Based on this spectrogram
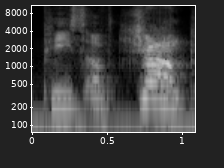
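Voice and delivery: slow, loud angry shout; frustrated yell at the car. Acted. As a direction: bellow it at the broken car. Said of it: "shouted the man".

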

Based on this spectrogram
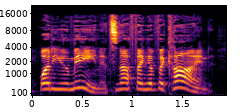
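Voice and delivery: high, indignant protest; indignant denial. A narrator's reading. Fedya's silent protest voiced.

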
